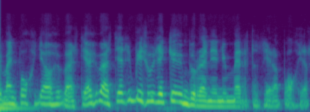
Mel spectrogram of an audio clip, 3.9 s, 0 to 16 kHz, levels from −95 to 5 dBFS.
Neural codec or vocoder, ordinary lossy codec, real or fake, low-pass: none; none; real; 10.8 kHz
